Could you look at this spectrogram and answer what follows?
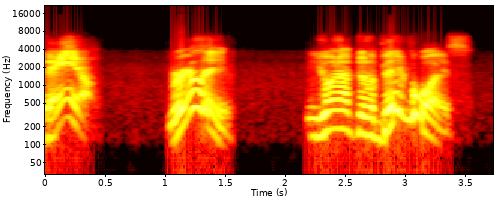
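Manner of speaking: voice cracking and breaking mid-line. Retelling own reaction to the dev's plan: retelling a voice crack. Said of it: "My voice cracked".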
